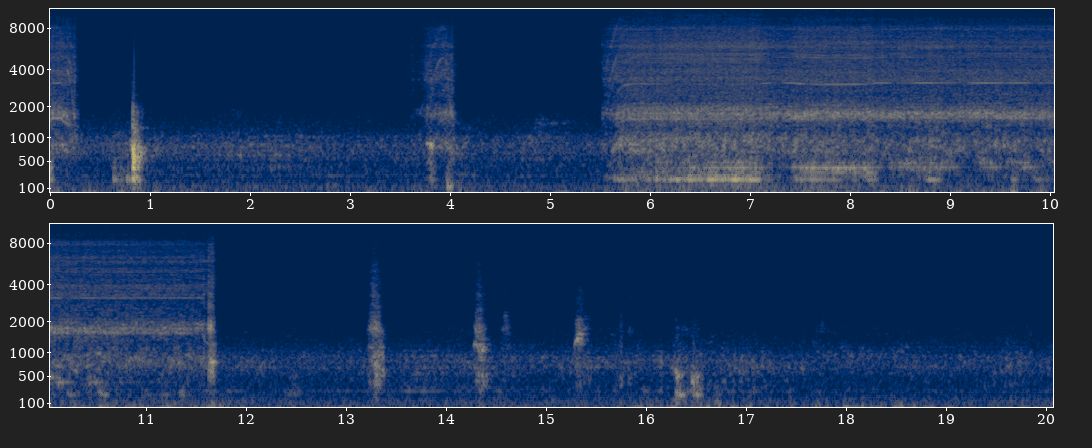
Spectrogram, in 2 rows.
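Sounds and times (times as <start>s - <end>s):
cordless drill boring through wood: 0.0s - 0.3s, 3.6s - 4.1s, 5.5s - 11.7s.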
